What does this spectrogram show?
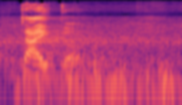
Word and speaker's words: Tyger: poem, if we see the title is pronounced tiger, but the spelling is different, as it is spelled as Tyger instead of Tiger.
